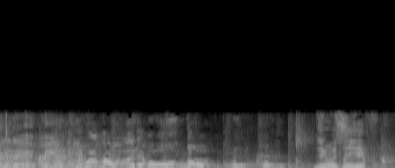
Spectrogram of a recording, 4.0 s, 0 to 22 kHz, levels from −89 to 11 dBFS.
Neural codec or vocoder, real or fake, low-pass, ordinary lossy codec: none; real; 7.2 kHz; none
